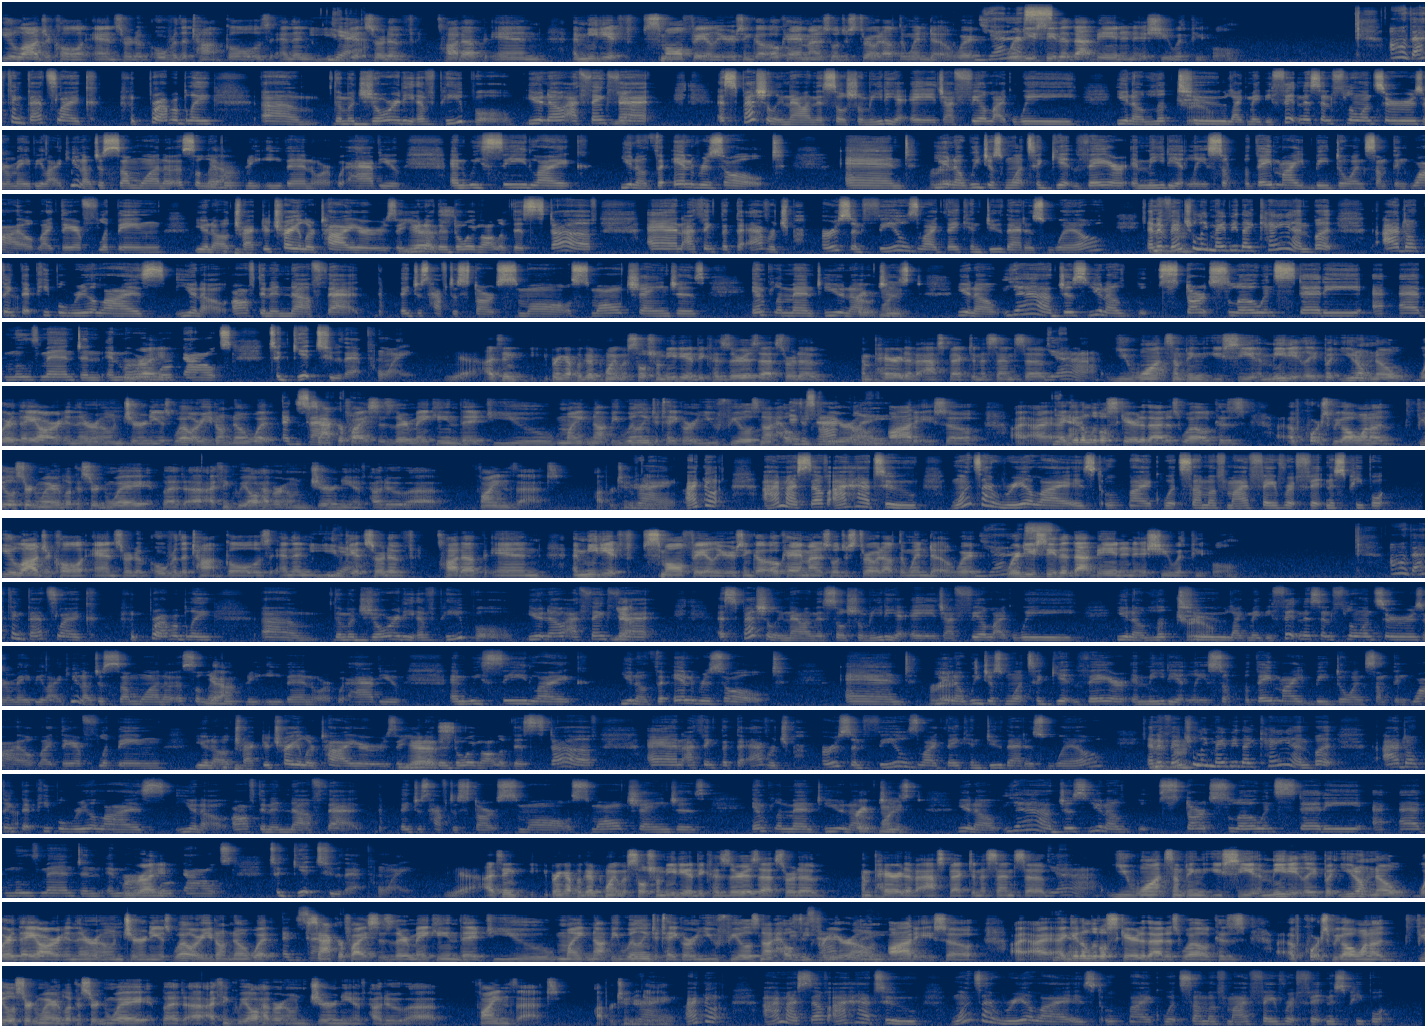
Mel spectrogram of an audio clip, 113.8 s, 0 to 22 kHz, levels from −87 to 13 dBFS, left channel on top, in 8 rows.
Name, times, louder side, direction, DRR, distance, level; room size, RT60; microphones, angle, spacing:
voice 1, 0.0-9.7 10.1-12.4 20.3-20.6 30.5-30.8 37.8-38.0 46.7-47.2 54.2-54.5 65.5-65.9 72.4-72.8 75.6-76.3 76.7-79.3 79.7-81.9 82.2-88.1 88.4-104.0 104.4-105.2 105.5-106.3, right 4 dB, 25° right, 0.8 m, -36 dB
voice 2, 3.3-3.7 9.7-10.5 13.5-20.7 21.0-34.3 34.7-75.3 81.6-82.1 88.2-88.7 93.3-94.3 95.9-96.2 105.9-113.4, left 11 dB, 35° left, 0.5 m, -33 dB
12.5 x 5.7 x 4.8 m
head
